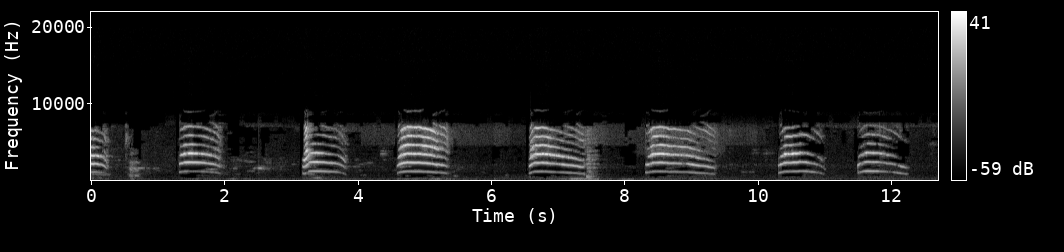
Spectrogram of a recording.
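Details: Domestic cat giving a series of clear, arching meows, each rising then falling, repeated roughly every one to two seconds; faint talking and low background hum underneath.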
